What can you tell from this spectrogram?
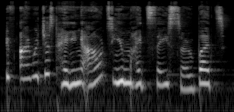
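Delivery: indignant sister-in-law. Acted. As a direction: play the offended sister-in-law taking offence.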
